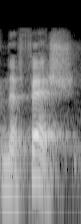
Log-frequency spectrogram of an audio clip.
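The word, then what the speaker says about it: nefesh (נפש): I have no idea why, but like there's a word, the letter in Hebrew for P sometimes gets pronounced like F, like nefesh, the word for soul. There's the P word, I forget how it's called in Hebrew, but in that word, the P becomes has an F sound, so it's called nefesh.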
